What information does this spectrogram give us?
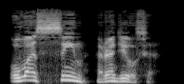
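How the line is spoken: Loud voice. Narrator (Russian): громким голосом

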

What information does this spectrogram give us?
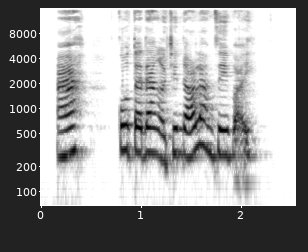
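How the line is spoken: Scream. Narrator (Vietnamese): Có người thét lên

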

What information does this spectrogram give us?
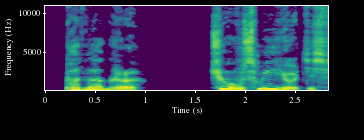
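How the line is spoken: Cheerful. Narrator (Russian): весело сказала она

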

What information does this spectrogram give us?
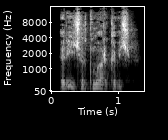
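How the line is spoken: Excited whisper. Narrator (Russian): Возбужденно зашептал Саня

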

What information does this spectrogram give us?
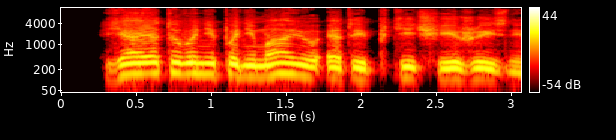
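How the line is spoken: Plain. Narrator (Russian): сказала она

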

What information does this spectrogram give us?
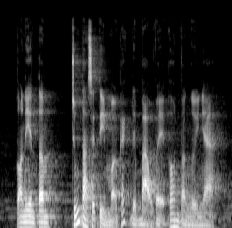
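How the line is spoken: Worried reassurance. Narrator (Vietnamese): Ngọc Lam khẽ gật đầu trông lo lắng

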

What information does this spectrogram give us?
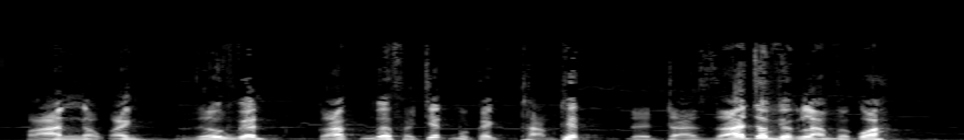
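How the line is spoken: Furious, gritted. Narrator (Vietnamese): Thất Sát La Sát không nhẫn nại được, bèn giống lên như quỷ cuồng, vừa gằn giọng bảo

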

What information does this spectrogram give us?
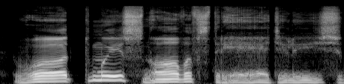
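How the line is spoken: Muffled voice. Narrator (Russian): глухо начал он

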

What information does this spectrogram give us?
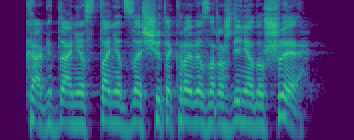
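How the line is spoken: Bloodthirsty growl. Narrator (Russian): прорычал он кровожадно

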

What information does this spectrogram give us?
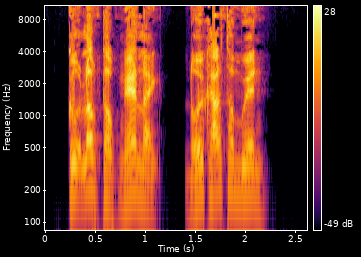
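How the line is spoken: Dragon's loud roar. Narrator (Vietnamese): Một đầu cự long gầm to

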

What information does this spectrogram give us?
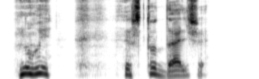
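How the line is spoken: Laughing through tears. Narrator (Russian): сквозь слезы смеха спросил

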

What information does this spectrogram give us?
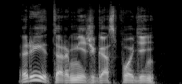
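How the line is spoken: Joyful shout. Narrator (Russian): крикнул, искренне обрадовавшись

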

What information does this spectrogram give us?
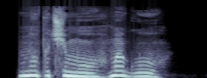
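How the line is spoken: Heavy sigh. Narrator (Russian): тяжело вздохнула я

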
